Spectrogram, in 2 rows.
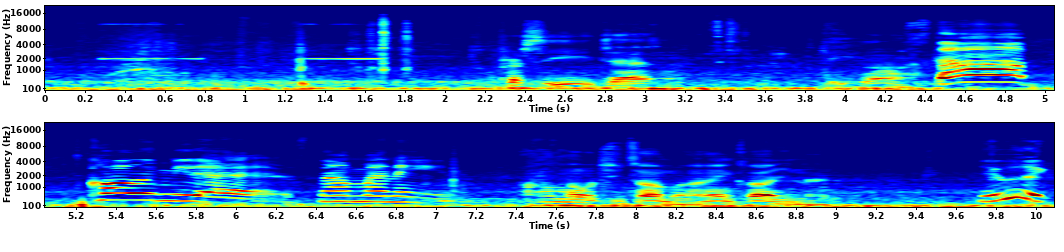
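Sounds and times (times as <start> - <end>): car electronic warning beep: 0.0 - 1.8
car engine and road rumble: 0.0 - 10.0.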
